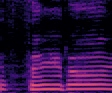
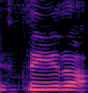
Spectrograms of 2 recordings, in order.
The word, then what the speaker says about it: theta: past 45 Thea Thea the Americans say theeta you say Thea I sayato you say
